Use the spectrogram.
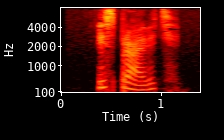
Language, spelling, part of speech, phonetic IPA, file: Russian, исправить, verb, [ɪˈspravʲɪtʲ], Ru-исправить.ogg
- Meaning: to correct, to improve, to repair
